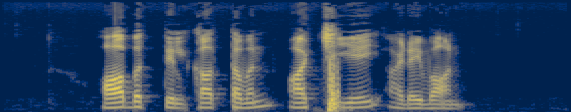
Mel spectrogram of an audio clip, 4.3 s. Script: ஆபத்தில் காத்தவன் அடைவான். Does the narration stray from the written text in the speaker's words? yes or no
yes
